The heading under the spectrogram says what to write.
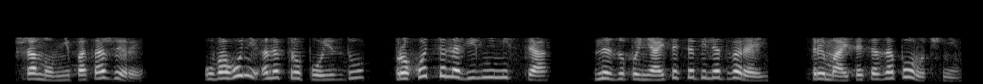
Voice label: khs st female, subway station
